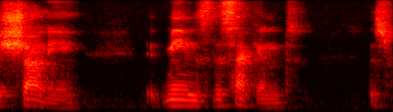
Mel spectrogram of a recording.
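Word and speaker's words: שני: In Hebrew, too, is S-H-N-I, Shane, and pronounced as Shani.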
